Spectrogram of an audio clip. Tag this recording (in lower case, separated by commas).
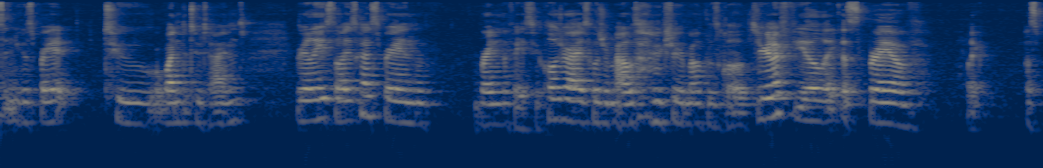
speech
